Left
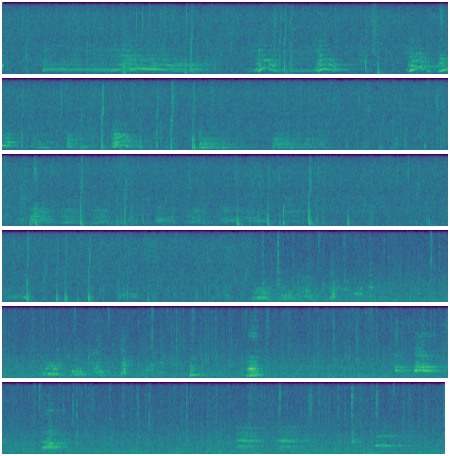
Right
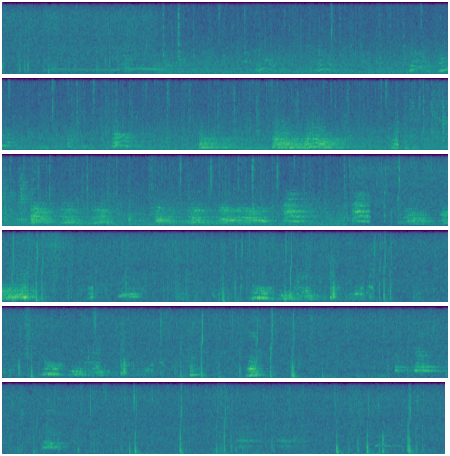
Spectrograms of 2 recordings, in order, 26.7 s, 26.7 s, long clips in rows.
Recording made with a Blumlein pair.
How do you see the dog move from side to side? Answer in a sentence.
You can hear the dog go right and come back.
